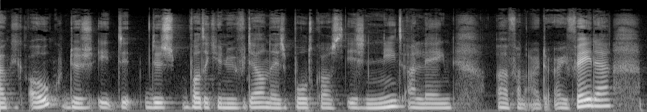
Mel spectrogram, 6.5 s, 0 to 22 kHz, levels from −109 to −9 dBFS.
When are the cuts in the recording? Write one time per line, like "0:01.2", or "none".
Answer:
none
